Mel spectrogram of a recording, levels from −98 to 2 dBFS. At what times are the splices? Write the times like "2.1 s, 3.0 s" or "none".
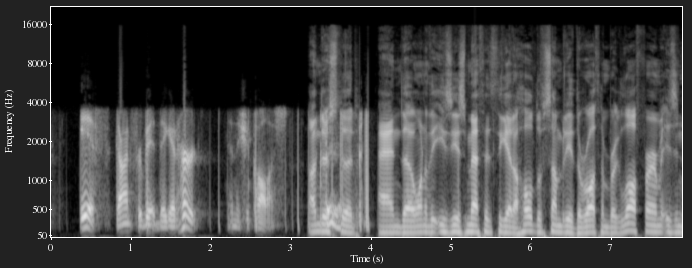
3.2 s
